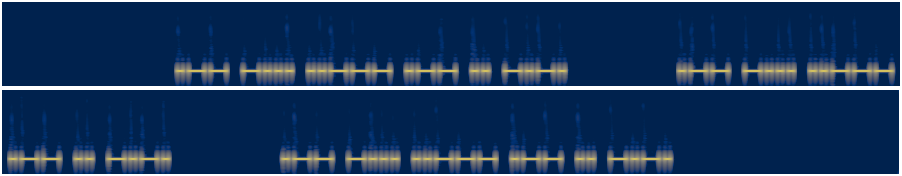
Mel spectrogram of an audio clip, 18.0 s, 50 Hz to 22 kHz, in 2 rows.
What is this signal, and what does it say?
Morse code, heard as a keyed tone, about 21 wpm, 700 Hz. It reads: WB2WIC WB2WIC WB2WIC
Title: USA Call Signs - 6 Characters - Repeated 3x - 22wpm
